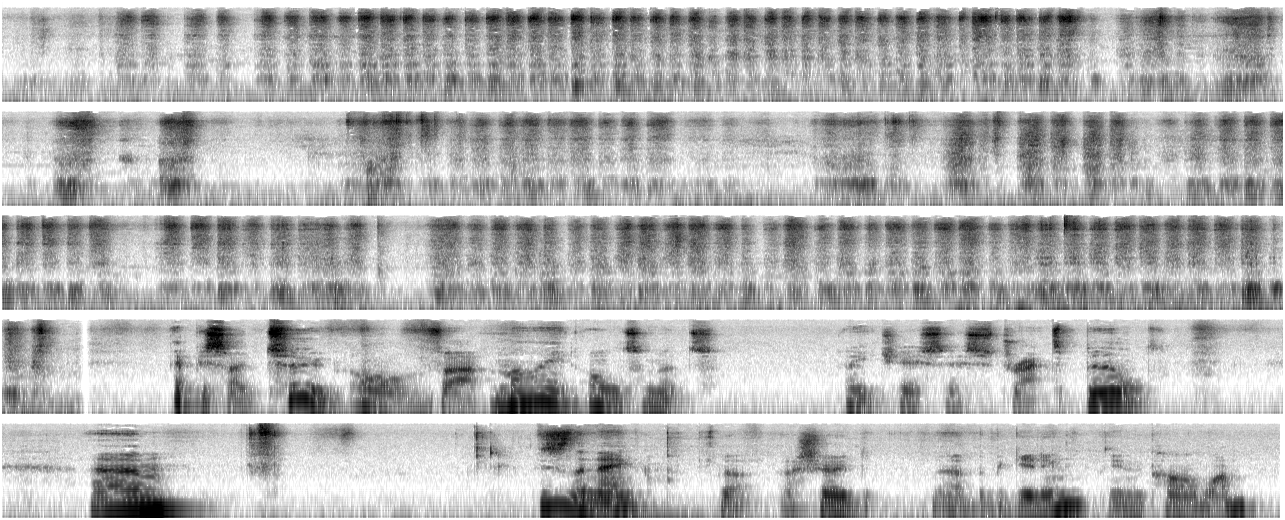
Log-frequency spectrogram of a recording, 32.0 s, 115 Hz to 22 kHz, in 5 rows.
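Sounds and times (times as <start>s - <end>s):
sandpaper rubbing on wood: 10.6s - 19.6s.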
